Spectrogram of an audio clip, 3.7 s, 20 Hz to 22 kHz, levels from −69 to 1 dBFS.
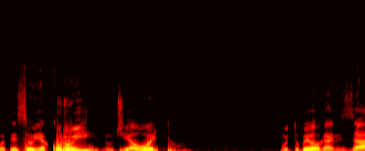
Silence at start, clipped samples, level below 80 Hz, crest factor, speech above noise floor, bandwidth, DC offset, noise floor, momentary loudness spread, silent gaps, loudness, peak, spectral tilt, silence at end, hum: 0 s; under 0.1%; -60 dBFS; 20 dB; 41 dB; 12 kHz; under 0.1%; -65 dBFS; 19 LU; none; -24 LUFS; -6 dBFS; -7 dB/octave; 0 s; none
